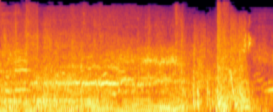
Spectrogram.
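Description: Street traffic and a car engine running, with a short cluster of sharp knocks about three seconds in.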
